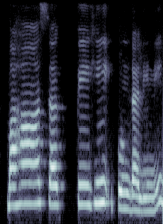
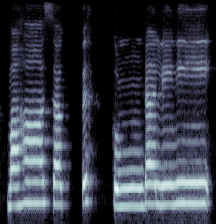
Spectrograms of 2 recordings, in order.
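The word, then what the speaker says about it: महाशक्तिः कुण्डलिनी: So we will not pronounce the Visarga fully here. Mahasaktihi Kundalini. No, we will pronounce this as Mahasakti Kundalini.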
